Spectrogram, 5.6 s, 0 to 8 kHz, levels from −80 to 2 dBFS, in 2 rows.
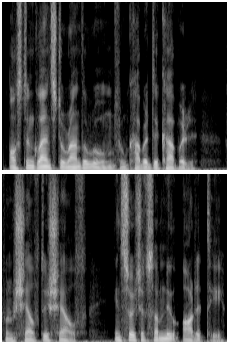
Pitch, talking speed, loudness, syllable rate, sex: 90 Hz, 205 wpm, -19 LUFS, 5.4 syllables/s, male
